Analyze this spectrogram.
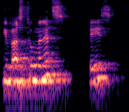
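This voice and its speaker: A man's voice: high-pitched, fairly even intonation, unhurried, a little hiss or hum. A man hosting an online webinar over a video call, speaking politely with many hesitations and fillers. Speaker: webinar host. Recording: echoey room, distant from mic.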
